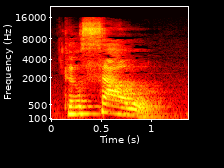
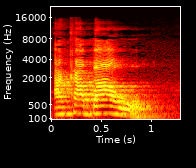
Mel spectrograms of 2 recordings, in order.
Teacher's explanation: verbos terminados em ar cujo particípio se transforma em ado eles eliminam a letra d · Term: aspiration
